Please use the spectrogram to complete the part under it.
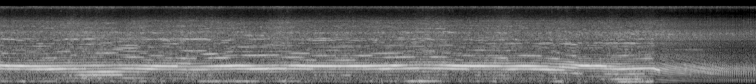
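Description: A chainsaw roars loudly as it cuts through wood.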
